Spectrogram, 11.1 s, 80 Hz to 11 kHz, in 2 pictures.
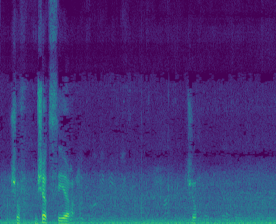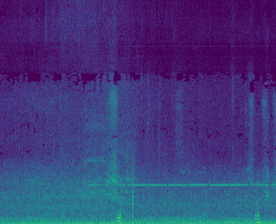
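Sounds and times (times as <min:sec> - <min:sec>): street background rumble: 0:00.0 - 0:11.0
thin high whine: 0:04.4 - 0:11.0.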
